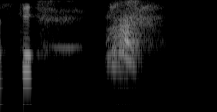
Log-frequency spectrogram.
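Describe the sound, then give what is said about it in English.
A single human sneeze: a short voiced catch of breath, a brief pause, then a noisy, breathy burst lasting about half a second. It stands alone with no talk over it. “sneeze.”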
